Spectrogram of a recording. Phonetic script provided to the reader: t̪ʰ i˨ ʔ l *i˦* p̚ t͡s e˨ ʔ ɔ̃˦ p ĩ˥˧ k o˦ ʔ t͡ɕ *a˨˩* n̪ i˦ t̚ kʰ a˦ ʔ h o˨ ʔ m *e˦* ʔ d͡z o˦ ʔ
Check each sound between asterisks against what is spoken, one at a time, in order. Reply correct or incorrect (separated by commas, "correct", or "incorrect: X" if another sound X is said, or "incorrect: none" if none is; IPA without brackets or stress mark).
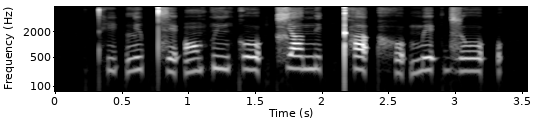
correct, incorrect: a˦, correct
